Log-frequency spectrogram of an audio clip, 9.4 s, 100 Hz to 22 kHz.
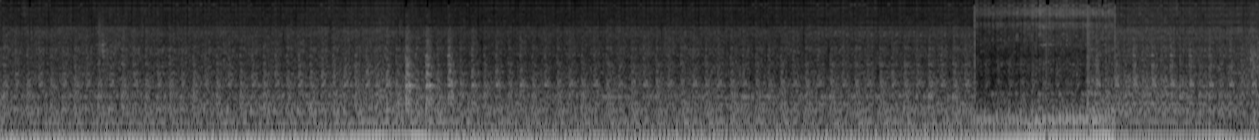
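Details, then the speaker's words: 1950 Chevrolet 3800 one-ton, parked since 1977; owner suspects shims removed and rods ground down by a previous owner: dull deep knock every revolution at idle over low rumble; rod knock. "so they probably took an angle grinder to the rods and just anything they could to get every last little bit of life out of that engine and now we know why it was parked"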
